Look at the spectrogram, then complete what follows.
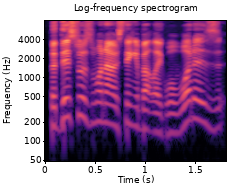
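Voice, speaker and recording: A man's voice: high-pitched, animated, racing, a bit bright, clear, resonant tone, no room sound, clean studio sound. A man co-hosting a podcast, casually brainstorming story ideas in a tentative, thinking-aloud way. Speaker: podcast co-host and writer. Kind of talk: casual creative brainstorming talk.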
